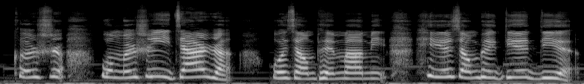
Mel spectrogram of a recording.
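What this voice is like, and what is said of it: Choked, tearful child's voice. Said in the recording (Chinese): “哽咽的声音说道”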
